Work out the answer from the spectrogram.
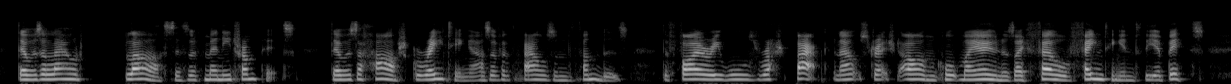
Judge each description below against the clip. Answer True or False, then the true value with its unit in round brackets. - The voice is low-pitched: False (220 Hz)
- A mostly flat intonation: True (2.3 semitones)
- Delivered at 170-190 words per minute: True (180 wpm)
